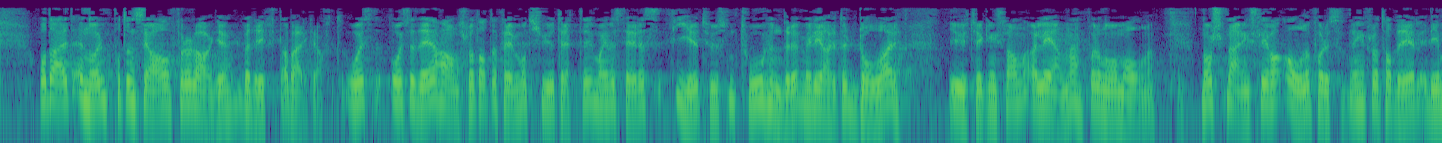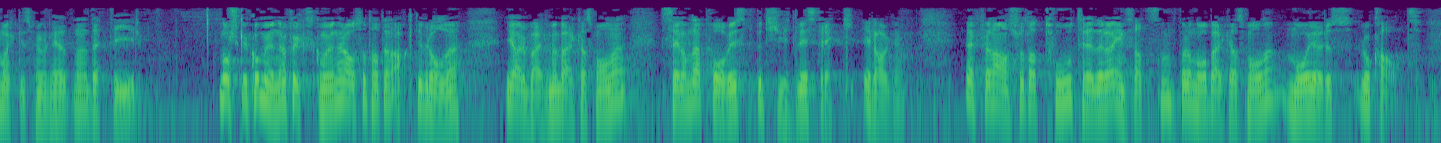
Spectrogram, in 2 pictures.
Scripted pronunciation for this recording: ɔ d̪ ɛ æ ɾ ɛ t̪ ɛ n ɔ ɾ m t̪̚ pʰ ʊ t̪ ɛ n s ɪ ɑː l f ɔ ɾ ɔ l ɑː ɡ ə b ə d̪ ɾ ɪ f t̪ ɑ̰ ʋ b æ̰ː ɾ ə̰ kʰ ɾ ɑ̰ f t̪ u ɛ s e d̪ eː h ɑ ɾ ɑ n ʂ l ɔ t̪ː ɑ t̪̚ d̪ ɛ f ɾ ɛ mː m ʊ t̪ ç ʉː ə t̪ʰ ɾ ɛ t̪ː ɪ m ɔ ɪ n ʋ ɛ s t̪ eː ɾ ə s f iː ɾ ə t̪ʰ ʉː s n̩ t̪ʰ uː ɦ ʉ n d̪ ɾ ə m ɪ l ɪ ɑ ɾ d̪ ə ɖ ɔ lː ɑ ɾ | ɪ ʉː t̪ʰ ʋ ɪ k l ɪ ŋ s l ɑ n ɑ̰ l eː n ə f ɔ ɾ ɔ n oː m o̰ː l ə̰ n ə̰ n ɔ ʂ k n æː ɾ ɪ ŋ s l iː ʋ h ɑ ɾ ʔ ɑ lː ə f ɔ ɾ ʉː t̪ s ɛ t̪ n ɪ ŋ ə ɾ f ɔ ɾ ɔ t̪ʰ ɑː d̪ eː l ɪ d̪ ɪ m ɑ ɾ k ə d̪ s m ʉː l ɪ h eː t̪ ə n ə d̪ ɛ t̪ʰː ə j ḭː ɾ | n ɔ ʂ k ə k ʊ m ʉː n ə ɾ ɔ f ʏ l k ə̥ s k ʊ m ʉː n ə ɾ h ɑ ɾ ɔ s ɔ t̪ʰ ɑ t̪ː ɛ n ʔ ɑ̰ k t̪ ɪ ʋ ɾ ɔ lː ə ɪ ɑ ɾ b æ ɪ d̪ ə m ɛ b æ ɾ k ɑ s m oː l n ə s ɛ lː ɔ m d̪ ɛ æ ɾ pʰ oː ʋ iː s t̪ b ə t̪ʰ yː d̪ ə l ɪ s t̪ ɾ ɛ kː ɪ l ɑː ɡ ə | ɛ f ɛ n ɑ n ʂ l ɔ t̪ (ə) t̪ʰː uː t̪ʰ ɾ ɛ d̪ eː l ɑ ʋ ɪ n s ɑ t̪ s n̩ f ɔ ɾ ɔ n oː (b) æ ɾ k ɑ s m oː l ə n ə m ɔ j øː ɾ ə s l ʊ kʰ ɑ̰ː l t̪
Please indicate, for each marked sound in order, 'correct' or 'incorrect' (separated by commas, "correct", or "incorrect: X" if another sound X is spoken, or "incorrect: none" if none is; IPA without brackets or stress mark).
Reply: incorrect: ɑ, correct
